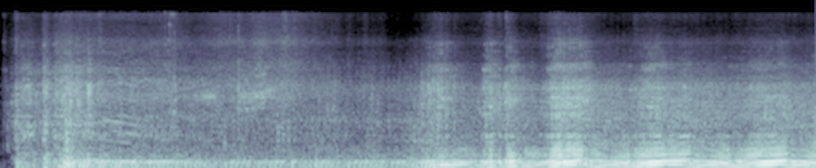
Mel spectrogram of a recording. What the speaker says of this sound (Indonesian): ini Civic Wonder kita coba nyalakan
